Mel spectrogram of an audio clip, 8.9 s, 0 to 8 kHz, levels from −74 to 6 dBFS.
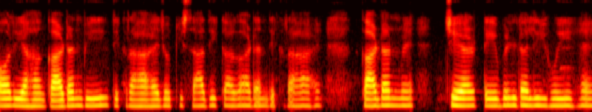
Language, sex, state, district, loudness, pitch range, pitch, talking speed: Hindi, female, Uttar Pradesh, Jyotiba Phule Nagar, -19 LUFS, 180-190 Hz, 185 Hz, 150 wpm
